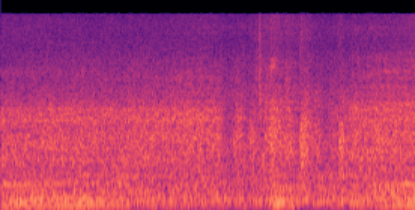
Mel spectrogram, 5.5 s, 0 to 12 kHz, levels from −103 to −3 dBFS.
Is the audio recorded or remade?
remade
